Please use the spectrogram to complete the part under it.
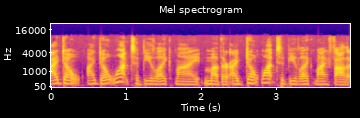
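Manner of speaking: plain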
